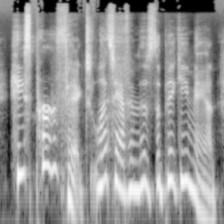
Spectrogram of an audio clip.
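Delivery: high-pitched, excited casting exclamation; lightly acted, high-pitched eureka; mock enthusiasm. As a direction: play a casting person thrilled by their find. Voicing delighted casting people in retelling.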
